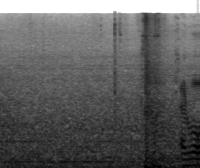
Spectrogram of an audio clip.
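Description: Steady low hum of brewery equipment, with a single sharp thump about one and a half seconds in.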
